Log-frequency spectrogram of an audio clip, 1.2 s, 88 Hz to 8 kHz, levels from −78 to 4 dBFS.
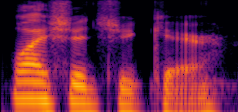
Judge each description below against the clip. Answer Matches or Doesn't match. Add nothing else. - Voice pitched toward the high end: Doesn't match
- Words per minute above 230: Doesn't match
